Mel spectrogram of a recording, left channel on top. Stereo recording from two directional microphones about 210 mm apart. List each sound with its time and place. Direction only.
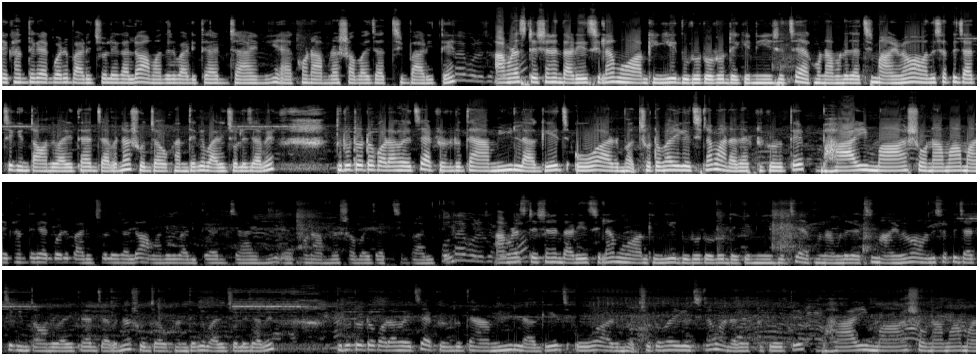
0.0 s speech: 50° left (ahead or behind)
4.9 s speech: 55° left (ahead or behind)
18.0 s speech: 50° left (ahead or behind)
